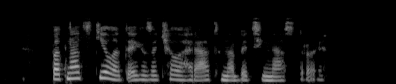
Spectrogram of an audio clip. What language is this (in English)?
Czech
